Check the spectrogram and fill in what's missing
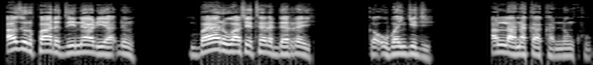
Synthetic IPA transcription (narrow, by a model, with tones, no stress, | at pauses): ʔa˦zʊ˨rɸaː˦da˨ziː˦naː˦ɾɪ˨jaː˦ɗɪ˦˨ŋ | ba˦jɐ˦rwaː˦t͡ʃeː˨tɐ˦ɽɐ˨dɐ˦rɽa˦˨j | ɡa˨ʔʊ˨bɐ˦ŋɡʲɪ˦d͡ʒiː˨ | ʔa˦lːaː˨na˦kaː˨kɐ˨nːʊ˦ŋkʷu˨ʔ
